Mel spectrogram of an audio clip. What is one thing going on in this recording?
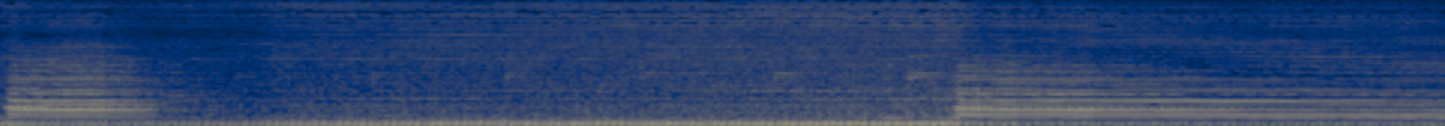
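A train horn blasts loudly in long chords.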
